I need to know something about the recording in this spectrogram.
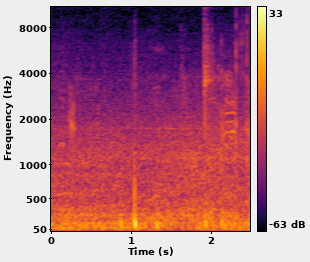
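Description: A football being kicked once, a sharp thump about a second in, during an outdoor small-sided soccer game, with a faint distant shout from a player and a low steady rumble.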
